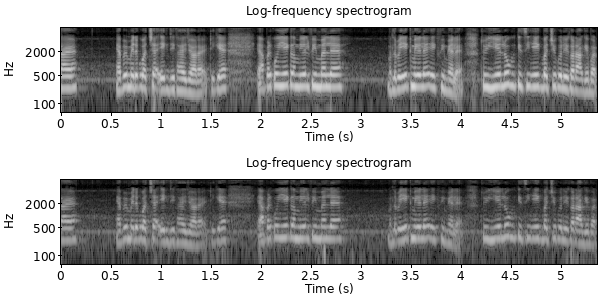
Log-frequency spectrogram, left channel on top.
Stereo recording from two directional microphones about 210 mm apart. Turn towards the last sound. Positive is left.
turn(degrees=45)  # may be behind; listen again after turning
